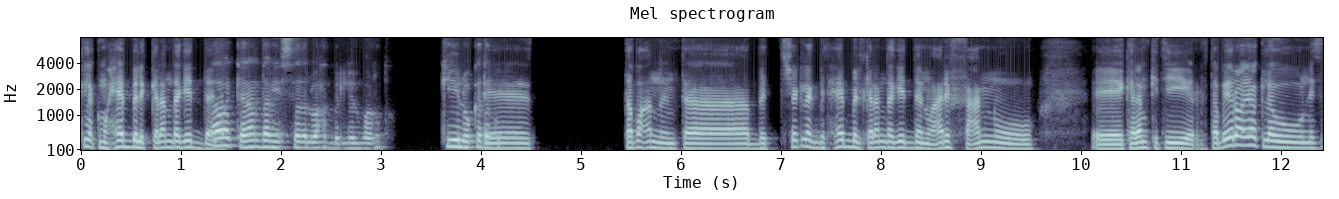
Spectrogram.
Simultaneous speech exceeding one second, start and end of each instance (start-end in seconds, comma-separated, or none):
none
